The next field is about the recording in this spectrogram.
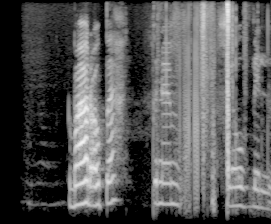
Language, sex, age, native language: Icelandic, female, 10, Icelandic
